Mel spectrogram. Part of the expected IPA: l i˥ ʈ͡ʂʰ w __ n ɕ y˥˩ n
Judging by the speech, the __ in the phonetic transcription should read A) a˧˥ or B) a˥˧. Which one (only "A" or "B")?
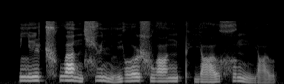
B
